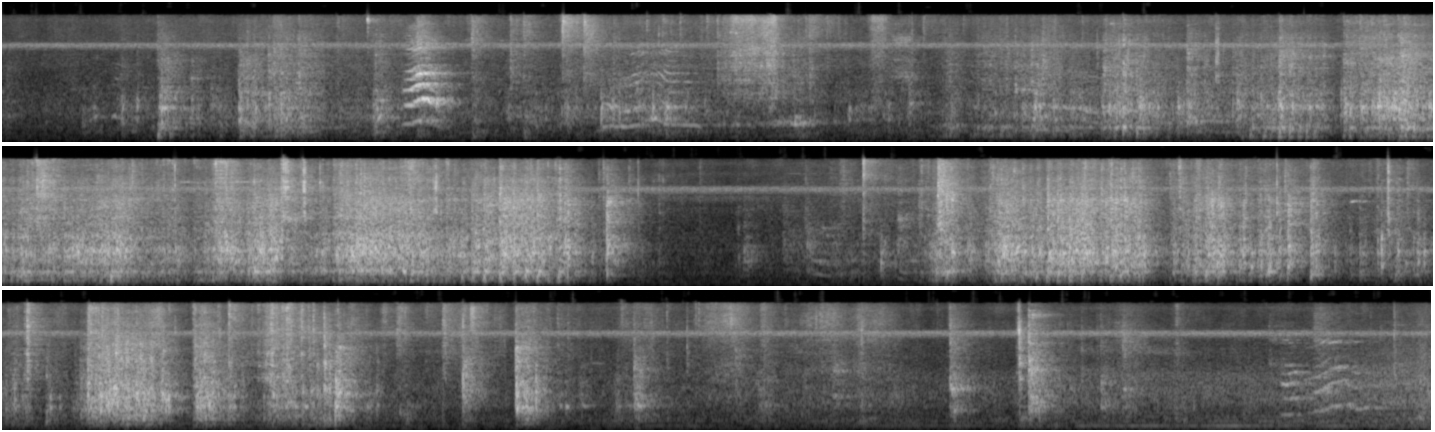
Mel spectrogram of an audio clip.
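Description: Hand work with a screwdriver on a small Tecumseh engine's carburetor: scattered clicks and knocks of metal tools, with two long stretches of loud rustling noise. A steady high insect drone runs underneath.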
